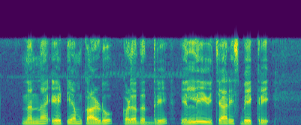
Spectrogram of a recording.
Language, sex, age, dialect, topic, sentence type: Kannada, male, 25-30, Dharwad Kannada, banking, question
